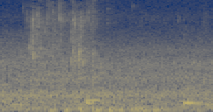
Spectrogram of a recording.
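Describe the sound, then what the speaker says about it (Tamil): Water, one and a half tumblers, poured into a cooking pan for rava kichadi, a continuous nearby splashing trickle with small fluctuations throughout. "அதனால் ஒன்றரை டம்ளர் தண்ணி நான் ஊற்றுறேன்"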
